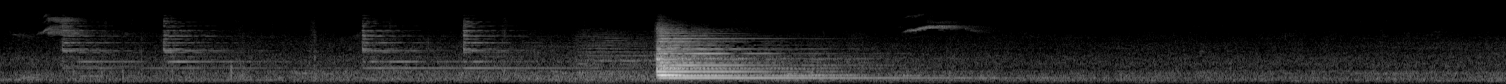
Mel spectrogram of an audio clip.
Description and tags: several bells striking near church of Santiago el Real (Logroño, Spain), city ambiance in background. Shure WL183, Fel preamp, PCM M10 recorder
